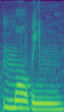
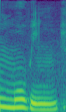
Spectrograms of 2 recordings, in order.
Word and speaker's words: mobbing: Sí, el acoso laboral, y como muy bien usted lo pronunció, mobbing, porque desde ahí hay que tener pues la aclaración, ¿verdad? No se dice moving.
